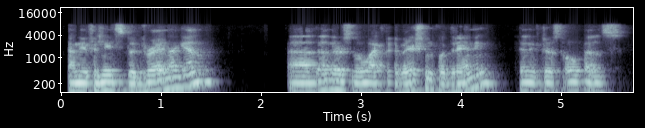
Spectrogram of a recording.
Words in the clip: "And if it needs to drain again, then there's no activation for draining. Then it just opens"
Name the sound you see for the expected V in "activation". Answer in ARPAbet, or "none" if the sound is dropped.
V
